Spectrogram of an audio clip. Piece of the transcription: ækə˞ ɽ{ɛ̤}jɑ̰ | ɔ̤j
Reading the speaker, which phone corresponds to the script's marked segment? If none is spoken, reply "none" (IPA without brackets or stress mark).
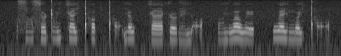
ɛ̤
